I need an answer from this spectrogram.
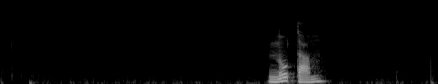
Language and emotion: Russian, neutral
